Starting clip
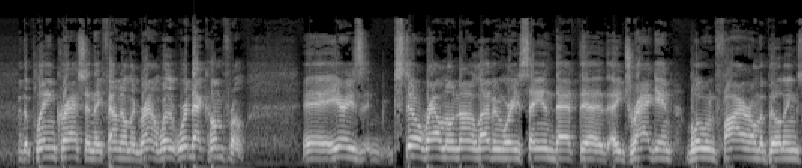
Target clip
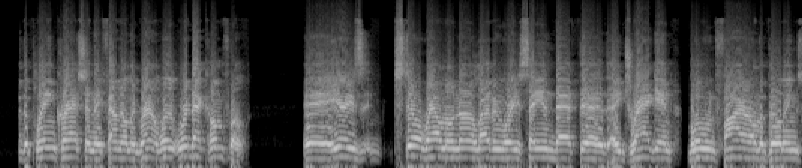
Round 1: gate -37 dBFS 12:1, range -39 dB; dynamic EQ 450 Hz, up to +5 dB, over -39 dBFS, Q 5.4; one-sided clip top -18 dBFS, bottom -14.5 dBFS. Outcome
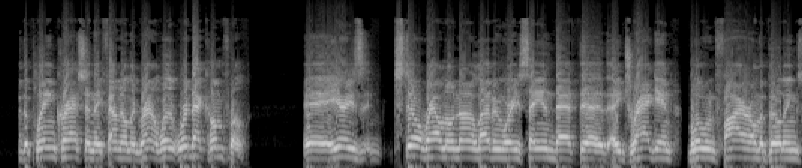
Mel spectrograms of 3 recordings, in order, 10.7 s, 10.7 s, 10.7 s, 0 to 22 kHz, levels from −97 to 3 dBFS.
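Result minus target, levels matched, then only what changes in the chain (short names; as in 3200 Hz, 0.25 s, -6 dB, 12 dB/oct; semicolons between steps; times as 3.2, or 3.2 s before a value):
one-sided clip: distortion -6 dB
change: one-sided clip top -25 dBFS, bottom -14.5 dBFS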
